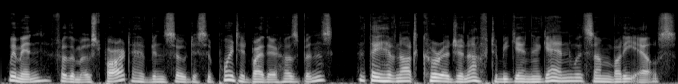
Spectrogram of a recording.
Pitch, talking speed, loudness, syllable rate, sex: 135 Hz, 210 wpm, -16 LUFS, 6.0 syllables/s, male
